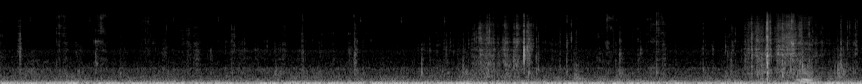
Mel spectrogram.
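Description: A man chewing French fries close to the microphone, with soft crunches and small clicks, over the steady low rumble of a car engine idling. There are a couple of short rustles about five seconds in and near the end.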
